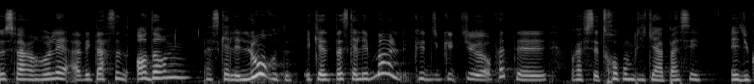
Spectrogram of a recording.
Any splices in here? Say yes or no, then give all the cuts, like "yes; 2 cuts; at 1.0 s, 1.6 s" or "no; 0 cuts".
yes; 3 cuts; at 0.9 s, 3.0 s, 5.6 s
